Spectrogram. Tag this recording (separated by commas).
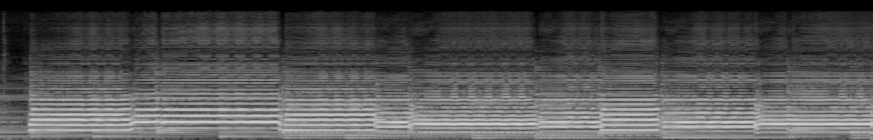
playing bassoon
